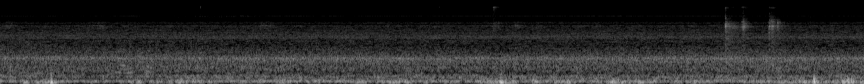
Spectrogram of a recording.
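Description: Steady low background hum with a couple of soft knocks, about half a second in and again about five seconds in.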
